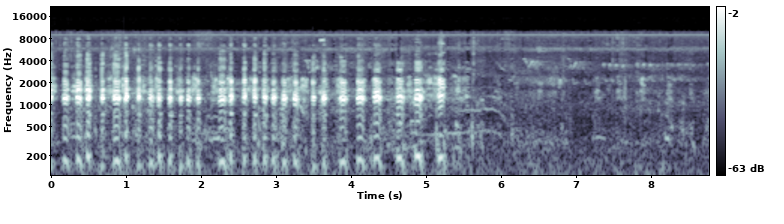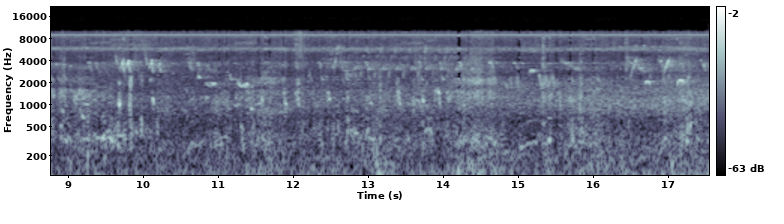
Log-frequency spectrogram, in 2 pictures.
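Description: Domestic ducks quacking in a fast, continuous run of calls while feeding; the quacking stops about five seconds in, leaving only fainter scattered sounds from the flock.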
